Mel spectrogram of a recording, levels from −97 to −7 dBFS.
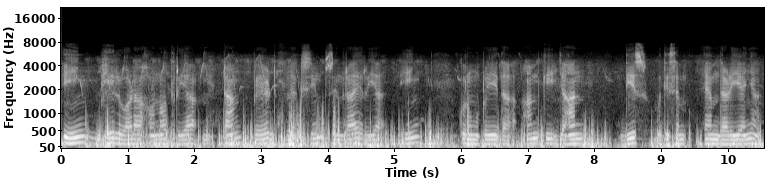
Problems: constant background noise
